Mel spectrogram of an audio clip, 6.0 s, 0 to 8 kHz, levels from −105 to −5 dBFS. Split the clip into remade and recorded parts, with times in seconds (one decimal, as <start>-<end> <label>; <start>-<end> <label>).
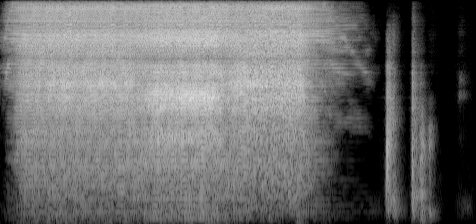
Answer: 0.0-3.1 remade; 3.1-3.7 recorded; 3.7-6.0 remade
